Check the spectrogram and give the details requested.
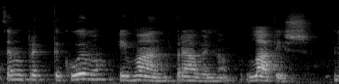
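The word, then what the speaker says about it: lápis: Лапіш тільки. Ну да, наголос на а треба поставити ще.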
